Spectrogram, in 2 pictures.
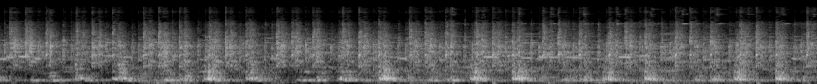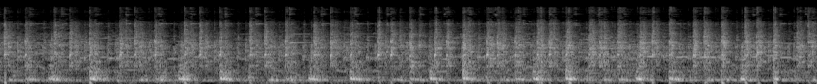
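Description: Tamil temple-festival drums playing a steady, driving rhythm, with low strokes about two a second over a sustained drone and a dense, bright layer of faster beats above.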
